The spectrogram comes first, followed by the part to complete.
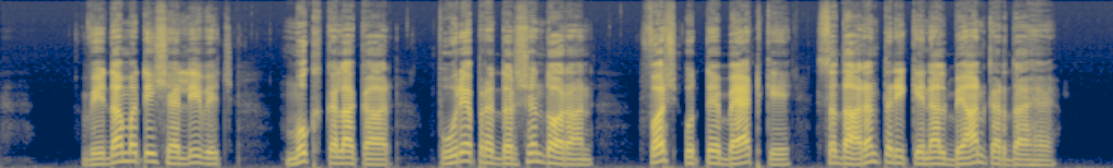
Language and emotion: Punjabi, neutral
